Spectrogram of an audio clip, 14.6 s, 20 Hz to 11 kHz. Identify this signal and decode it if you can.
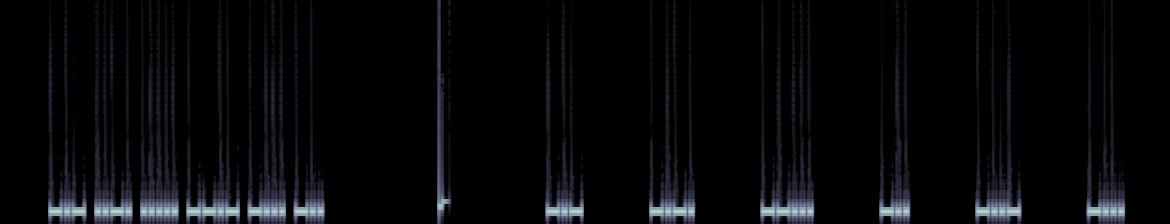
Morse code, heard as a keyed tone, about 25 wpm, spaced as for 13 wpm, 700 Hz. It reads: KF5QBD KC7DXB
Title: USA Call Signs - 6 Characters - 6x Character Spacing - 25wpm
